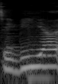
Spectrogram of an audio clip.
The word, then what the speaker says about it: Sevilla: It's actually pronounced Sevilla in Espanol, but since we're an English-speaking channel, we're going to stick with Seville.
